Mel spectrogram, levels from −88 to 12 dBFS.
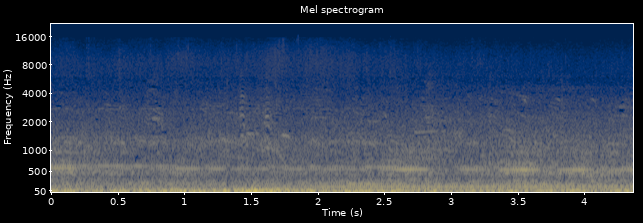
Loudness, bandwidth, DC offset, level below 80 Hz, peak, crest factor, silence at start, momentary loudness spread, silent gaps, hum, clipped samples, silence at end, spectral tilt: -27 LUFS; 4.8 kHz; under 0.1%; -22 dBFS; -4 dBFS; 16 dB; 0 s; 5 LU; none; none; under 0.1%; 0 s; -8 dB/octave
